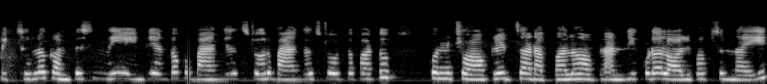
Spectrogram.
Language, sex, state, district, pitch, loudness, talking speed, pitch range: Telugu, female, Andhra Pradesh, Visakhapatnam, 255 Hz, -15 LUFS, 170 wpm, 230-265 Hz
